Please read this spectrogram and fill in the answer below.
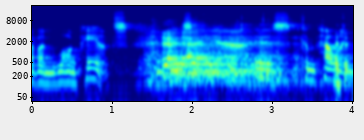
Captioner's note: audience laughs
